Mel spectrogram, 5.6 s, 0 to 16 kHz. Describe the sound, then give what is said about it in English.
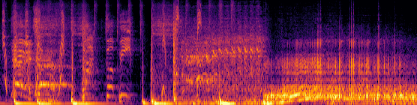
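A car engine revs hard in several loud bursts, with clattering mechanical noise, then settles into a sustained roaring drone with rising and falling pitch, loud throughout. “They're fast and they're furious. Those are the kind of cars you'll see at the 2023 New Hope Automobile Show.”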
